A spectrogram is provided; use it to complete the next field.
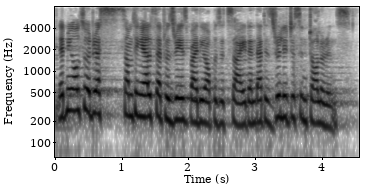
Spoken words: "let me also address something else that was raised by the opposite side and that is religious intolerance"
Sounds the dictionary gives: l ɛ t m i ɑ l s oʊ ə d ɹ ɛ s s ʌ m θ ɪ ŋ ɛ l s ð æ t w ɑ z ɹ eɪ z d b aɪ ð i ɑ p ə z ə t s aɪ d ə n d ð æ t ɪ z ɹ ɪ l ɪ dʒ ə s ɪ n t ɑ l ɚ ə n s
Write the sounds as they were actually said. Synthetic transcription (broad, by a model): l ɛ t m i ɑ l s oʊ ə d ɹ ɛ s s ʌ m t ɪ ŋ ɛ l s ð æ t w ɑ z ɹ eɪ z d b aɪ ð i ɑ p ə z ə t s aɪ d ə n d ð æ t ɪ z ɹ ɪ l ɪ dʒ ə s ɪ n t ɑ l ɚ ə n s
